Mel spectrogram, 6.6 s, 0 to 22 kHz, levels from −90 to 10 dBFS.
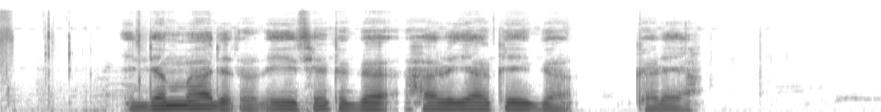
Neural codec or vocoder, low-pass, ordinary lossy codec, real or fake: none; 14.4 kHz; none; real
